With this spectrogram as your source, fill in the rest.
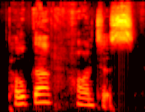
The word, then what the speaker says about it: Pocahontas: Capital P, O, C, A, H, O, N, T, A, S. Pocahontas. Literally, it sounds exactly like it looks.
